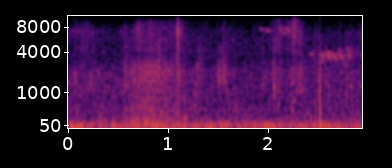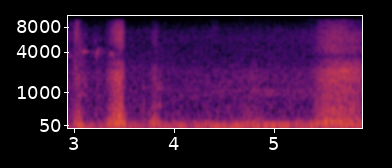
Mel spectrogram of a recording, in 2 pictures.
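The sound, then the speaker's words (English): Breathy snorts from cows in a field, with a louder puff midway and another at the end, over faint rustling and shuffling movement. “So I'm here in the field with the cows.”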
